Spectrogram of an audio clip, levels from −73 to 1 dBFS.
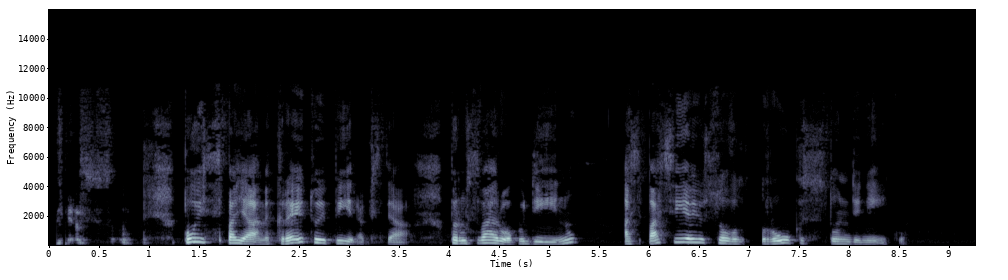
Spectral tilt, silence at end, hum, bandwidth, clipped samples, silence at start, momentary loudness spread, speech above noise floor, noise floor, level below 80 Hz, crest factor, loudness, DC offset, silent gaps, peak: -5 dB/octave; 0.7 s; none; 11 kHz; under 0.1%; 0.1 s; 17 LU; 45 dB; -69 dBFS; -72 dBFS; 24 dB; -23 LUFS; under 0.1%; none; 0 dBFS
